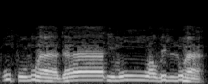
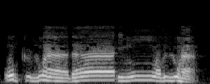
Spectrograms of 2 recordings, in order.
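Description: First: Said in the usual way. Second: أكلها said "ukluha", no vowel after k; slow recitation, أكلها as "uk-lu-ha"; silent vowel on kaf. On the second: Shown as a demonstration. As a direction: close k onto l in أكلها. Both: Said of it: "قرأ قالون بإسكان الكاف".

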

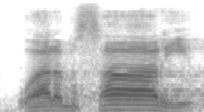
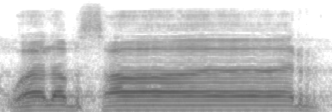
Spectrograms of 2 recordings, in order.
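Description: First: Said in the usual way. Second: والأبصار stretched slowly, ending on a silent r with no kasra; slow pausal stop. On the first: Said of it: "إذا وقفنا بالسكون ذهب الكسر". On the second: Shown as a demonstration. Teacher showing students the pause on والأبصار, slow stop. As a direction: draw out والأبصار and stop on the still r. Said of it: "ذهب الكسر".

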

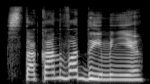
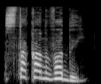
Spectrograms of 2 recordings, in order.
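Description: First: Slow, demanding order; bossy demand for water; commanding. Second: Politely asking for water; meek, deferential request; too respectful. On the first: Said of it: "но меньше почтительности". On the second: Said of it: "опять получилось слишком уважительно". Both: Acted.

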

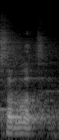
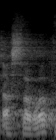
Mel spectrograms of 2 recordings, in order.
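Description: First: "sarrat" starting straight on the s; correct word form. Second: "asarrat" with an extra opening vowel; wrong word form. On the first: Preacher correcting the Arabic, "sarrat" without leading a. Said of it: "Nicht asarrat, es sarrat". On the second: Preacher showing the wrong form, "asarrat" with leading a. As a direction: add an a before "asarrat"'s s. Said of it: "Nicht asarrat". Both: Shown as a demonstration.

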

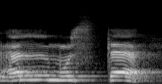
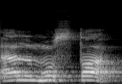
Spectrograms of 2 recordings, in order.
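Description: First: "المستا" with thin hissed s, not sad; light seen. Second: "المسطى" with a heavy emphatic s; seen turned to sad. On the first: Teacher models the correction, thin seen in المستا. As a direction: keep the s of "المستا" light and flowing. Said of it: "مع مراعاة ترقيقها". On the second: Teacher demonstrates the error, heavy s in المسطى. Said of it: "وقلب السين لصاد". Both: Shown as a demonstration.

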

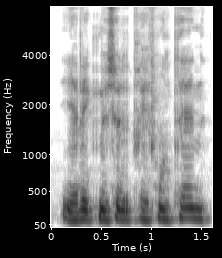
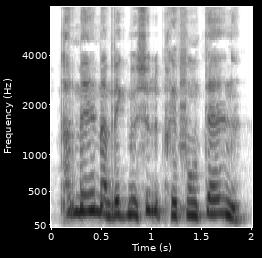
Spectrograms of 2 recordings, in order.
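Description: First: Said in the usual way. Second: Very high, loud protest; indignant denial. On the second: A narrator's reading. Raymonde answering the accusation about Préfontaine, indignant cry. She hotly denies the accusation.

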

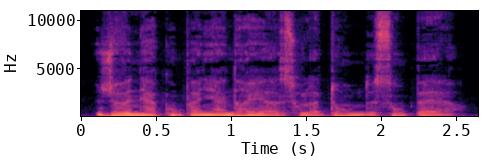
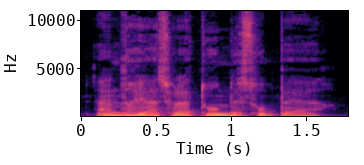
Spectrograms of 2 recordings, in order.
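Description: First: Said in the usual way. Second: "Andrea sur la tombe de son père" as a lifted echo question; questioning repeat. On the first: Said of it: "puis il répondit". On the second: A narrator's reading. Stranger repeating "Andrea sur la tombe de son père", questioning. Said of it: "répéta l'étranger".

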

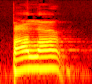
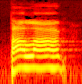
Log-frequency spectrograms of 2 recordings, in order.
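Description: The two takes are said the same way.

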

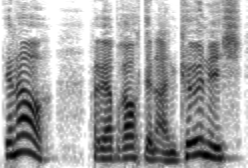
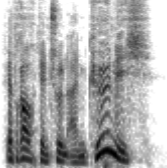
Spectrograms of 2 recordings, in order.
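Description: First: Very high, loud parroting hyena; Banzai echoing. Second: High, loud scoffing hyena; Shenzi. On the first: Hyena echoing his companion, very high and loud. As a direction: squawk it back eagerly. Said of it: "echote Banzai". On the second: Hyena dismissing kings, high and scornful. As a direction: toss it out as a scoff. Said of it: "sagte Shenzi". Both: A narrator's reading.

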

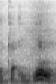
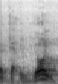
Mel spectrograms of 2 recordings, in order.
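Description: First: "كأي" said ka-ayyin, doubled y and final n; "كأي" with kasra nunation, ending raised; nunated ending. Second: "كأي" said ka-ayyun, doubled y and final n; "كأي" with nunation, ending raised; nunated ending. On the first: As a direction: pronounce "كأي" with a clear -in ending. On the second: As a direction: pronounce "كأي" with a clear -un ending. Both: Shown as a demonstration. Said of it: "بفتح الهمزة وشد الياء منونة".

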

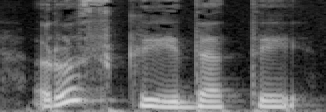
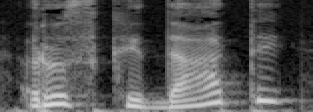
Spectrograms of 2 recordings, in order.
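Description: First: Розкидати with stress on the и, roz-KY-da-ty; stress on second syllable. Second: Розкидати with stress on the а, roz-ky-DA-ty; stress on third syllable. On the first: Host shows perfective verb, second-syllable stress. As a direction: lean on KY in розкидати. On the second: Host shows imperfective verb, third-syllable stress. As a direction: rise onto DA in розкидати. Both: Shown as a demonstration. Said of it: "Часом омографами стають і недалекі родичі".

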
